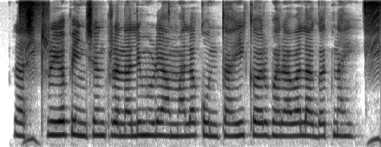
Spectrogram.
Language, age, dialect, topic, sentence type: Marathi, 25-30, Varhadi, banking, statement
